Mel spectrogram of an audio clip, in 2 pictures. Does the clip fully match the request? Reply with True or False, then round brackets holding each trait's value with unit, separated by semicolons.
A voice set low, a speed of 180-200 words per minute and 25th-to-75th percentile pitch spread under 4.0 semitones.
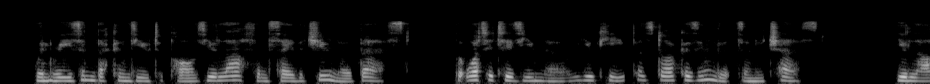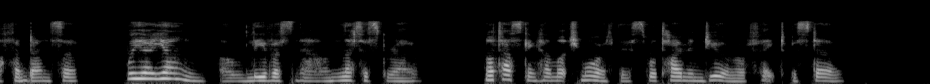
False (170 Hz; 185 wpm; 3.5 semitones)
